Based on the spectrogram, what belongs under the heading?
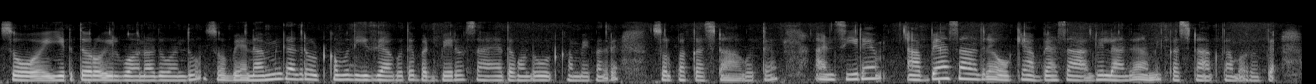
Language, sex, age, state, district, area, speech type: Kannada, female, 60+, Karnataka, Chikkaballapur, urban, spontaneous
